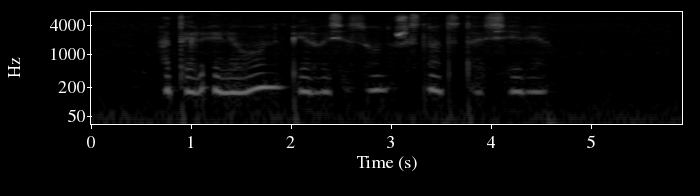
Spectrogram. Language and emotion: Russian, neutral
